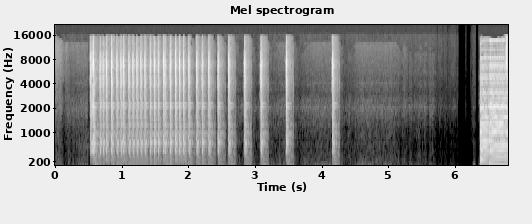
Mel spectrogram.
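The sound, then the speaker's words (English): A prize wheel spins with rapid clicking ticks that gradually slow and spread apart until the wheel stops, followed by a short, loud burst of sound. “Now let's spin the old wheel of dilemmas, is what I call it.”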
